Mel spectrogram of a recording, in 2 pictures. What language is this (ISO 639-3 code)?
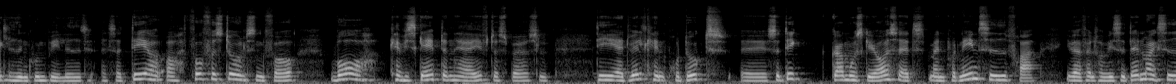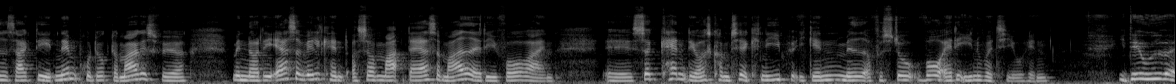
dan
